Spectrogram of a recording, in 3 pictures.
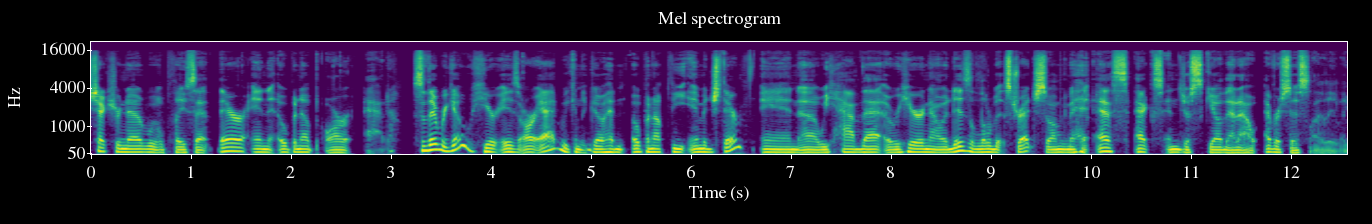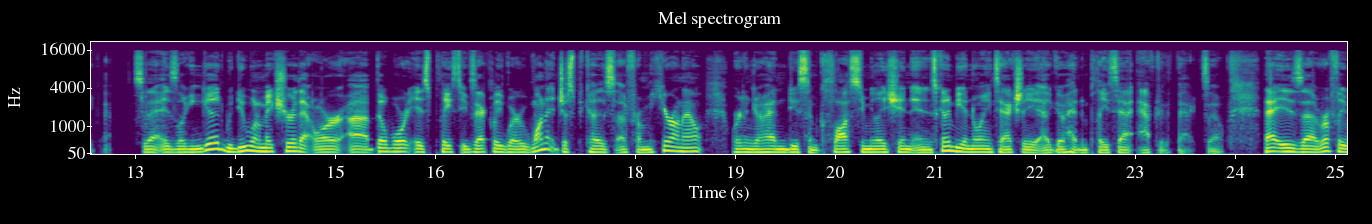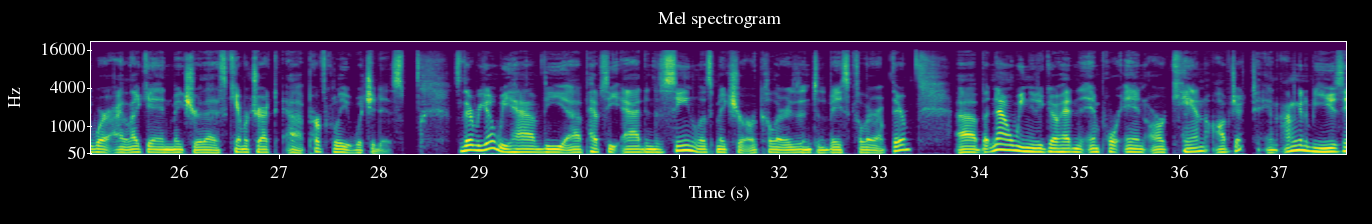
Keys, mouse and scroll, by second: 0.9 shift+click, 7.2 shift+click, 7.6-8.2 drag, 9.9 s, 13.0 KP_0, 14.2 shift+middle click, 14.7 g, 17.2 shift+middle click, 17.6 ctrl+s, 24.3 shift+middle click, 24.7 ctrl+s, 25.4-27.9 drag, 28.4 shift+middle click, 28.7 ctrl+s, 29.5 click, 30.7-31.8 drag, 34.3-35.4 drag, 35.9 n.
